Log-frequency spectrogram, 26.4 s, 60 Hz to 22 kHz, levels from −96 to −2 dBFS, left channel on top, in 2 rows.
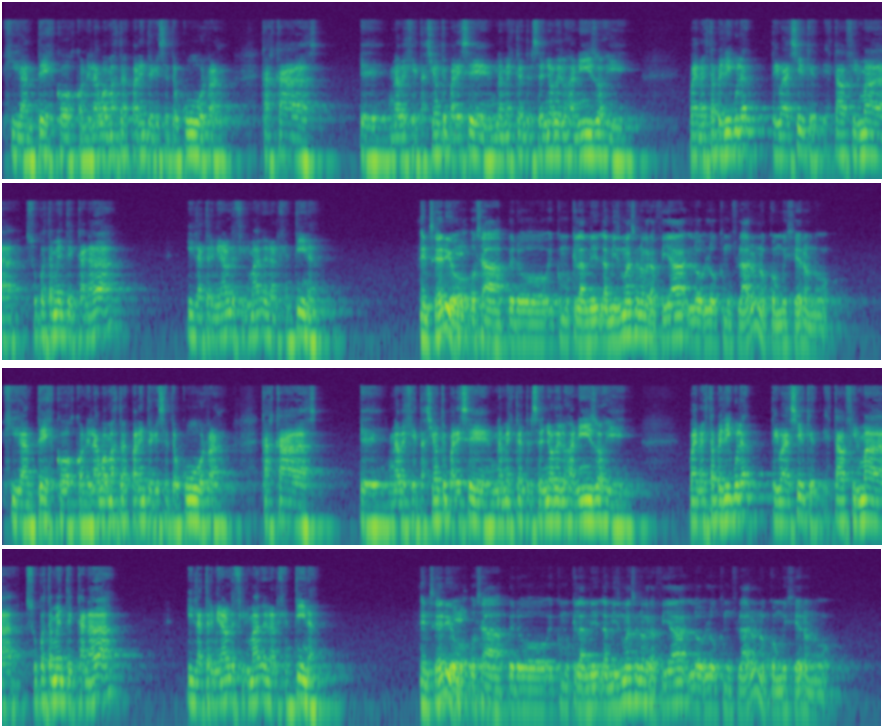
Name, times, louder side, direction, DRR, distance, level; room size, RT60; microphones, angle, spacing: voice 1, 0.0-4.7 5.4-9.5 10.3-14.9 16.0-18.0 19.9-20.2, right 3 dB, 30° right, 0.5 m, -24 dB
voice 2, 19.5-25.6, left 2 dB, 25° left, 0.4 m, -24 dB
17.0 x 7.0 x 3.3 m
head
